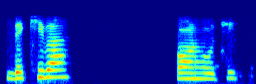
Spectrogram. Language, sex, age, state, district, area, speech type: Odia, female, 45-60, Odisha, Sundergarh, rural, conversation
